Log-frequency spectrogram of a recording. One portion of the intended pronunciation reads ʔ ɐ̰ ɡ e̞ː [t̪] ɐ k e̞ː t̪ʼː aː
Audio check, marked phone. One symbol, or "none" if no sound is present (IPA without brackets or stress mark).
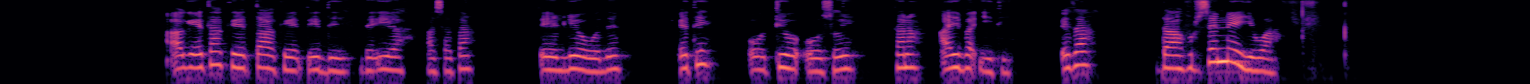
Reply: t̪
